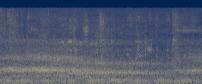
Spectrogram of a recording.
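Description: Stadium ambience from the stands: indistinct voices over a steady hum that sinks slightly in pitch.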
